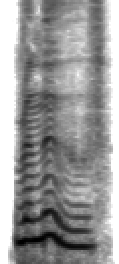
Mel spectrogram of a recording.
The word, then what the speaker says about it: remove: Remove.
